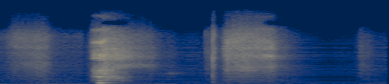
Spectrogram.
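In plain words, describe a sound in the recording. A young woman sighs wearily.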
